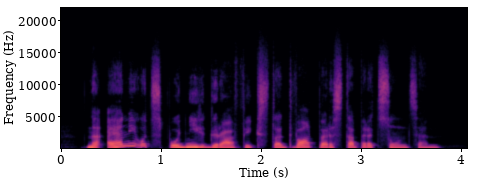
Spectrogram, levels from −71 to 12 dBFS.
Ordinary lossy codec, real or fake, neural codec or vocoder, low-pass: none; fake; autoencoder, 48 kHz, 32 numbers a frame, DAC-VAE, trained on Japanese speech; 19.8 kHz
